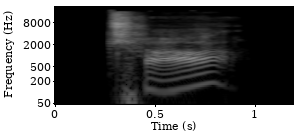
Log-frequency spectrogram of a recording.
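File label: "cha2", Chinese; Cours de Chinois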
